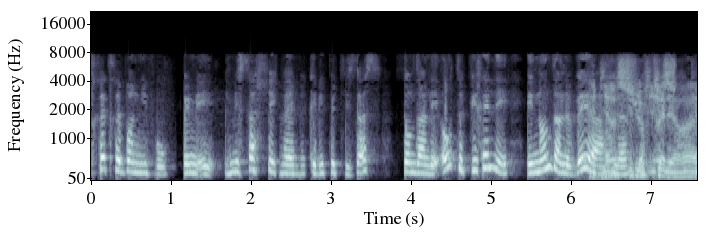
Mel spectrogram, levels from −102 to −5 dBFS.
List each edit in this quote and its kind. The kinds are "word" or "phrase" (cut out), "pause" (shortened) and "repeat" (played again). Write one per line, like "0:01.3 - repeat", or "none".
0:01.0 - pause
0:02.4 - word

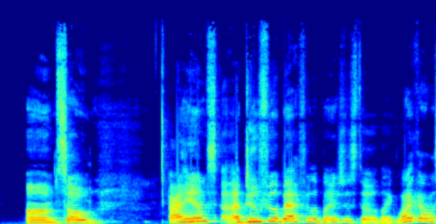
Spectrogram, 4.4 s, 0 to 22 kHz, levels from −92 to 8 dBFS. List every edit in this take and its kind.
none

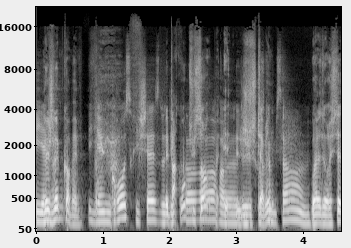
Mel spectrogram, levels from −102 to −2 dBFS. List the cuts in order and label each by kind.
none

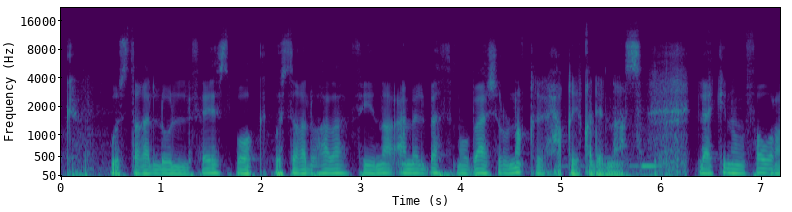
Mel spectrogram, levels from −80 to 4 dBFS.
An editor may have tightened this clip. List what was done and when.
none

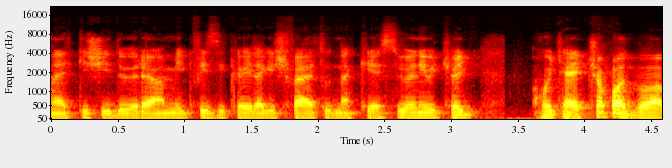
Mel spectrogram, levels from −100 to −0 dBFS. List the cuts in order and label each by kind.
0:01.1 - word
0:03.4 - pause

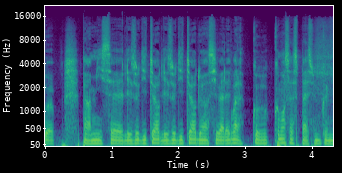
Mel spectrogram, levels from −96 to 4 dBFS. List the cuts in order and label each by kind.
0:01.7 - repeat
0:02.8 - phrase

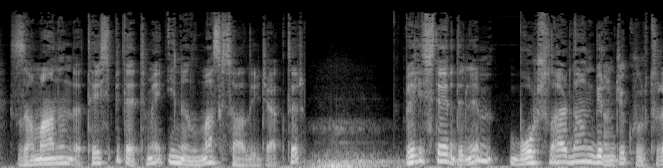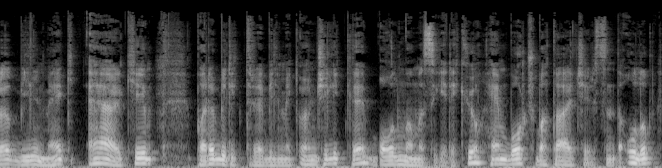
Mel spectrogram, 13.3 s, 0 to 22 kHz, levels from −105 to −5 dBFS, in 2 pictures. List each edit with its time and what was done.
0:01.7 - word
0:02.2 - word
0:04.5 - word
0:06.0 - word
0:09.6 - word
0:10.4 - word

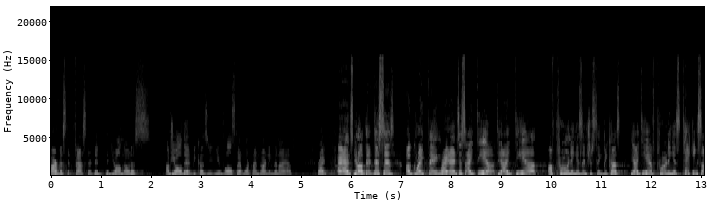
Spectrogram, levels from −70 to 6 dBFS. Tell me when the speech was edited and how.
0:02.4 - word
0:06.0 - word
0:08.1 - word

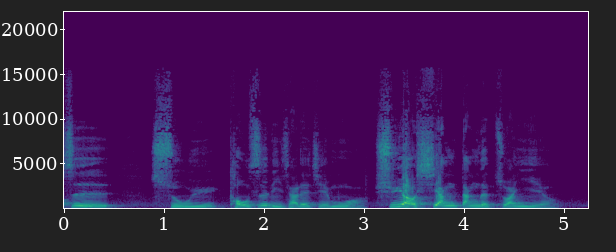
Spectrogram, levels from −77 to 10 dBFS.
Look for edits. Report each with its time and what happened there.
0:03.0 - pause

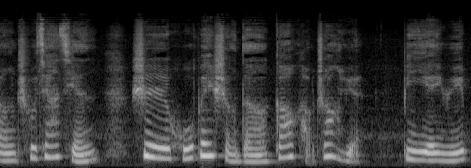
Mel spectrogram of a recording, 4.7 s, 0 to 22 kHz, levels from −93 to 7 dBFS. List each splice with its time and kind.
none

